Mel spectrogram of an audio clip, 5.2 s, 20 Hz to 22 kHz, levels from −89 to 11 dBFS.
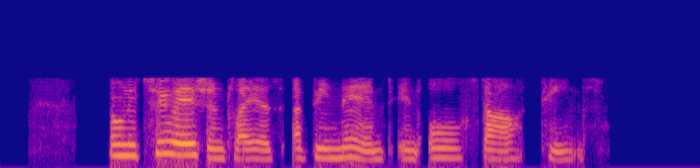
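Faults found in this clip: RealAudio 14.4 codec artefacts, whole clip. Speech muffled and gargly. Nothing above about 3.8 kHz. Heavy codec damage, consistent with RealAudio 1 at a rate that fits 8 kbit/s. Dial-up-era speech coder. Discards the upper band. Coarse coding smears the rest.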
